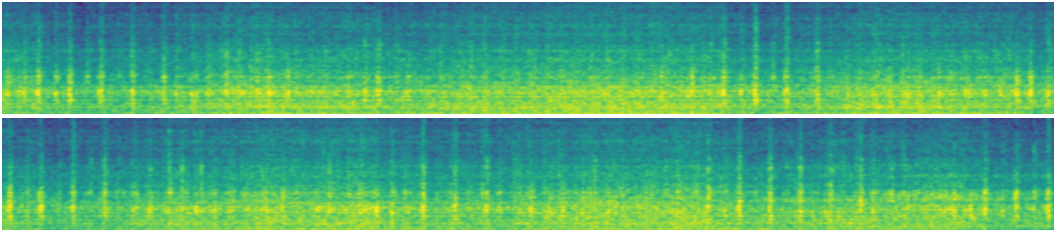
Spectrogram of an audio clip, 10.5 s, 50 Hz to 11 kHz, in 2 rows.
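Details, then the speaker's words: Peugeot 408 2012, 1.6 petrol automatic, 87,000 km, at idle: fast uneven light knocking about three beats a second; owner suspects stretched drive belt tensioner can't keep tight, crank jerking; also misfires, plugs to be replaced. "натяжитель откручиваю и думаю вот этот стук у меня нет растянутого деревня быстрее всего именно из-за него потому что натяжитель не справляется"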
